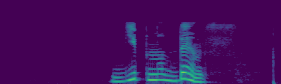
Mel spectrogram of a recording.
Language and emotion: Russian, positive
